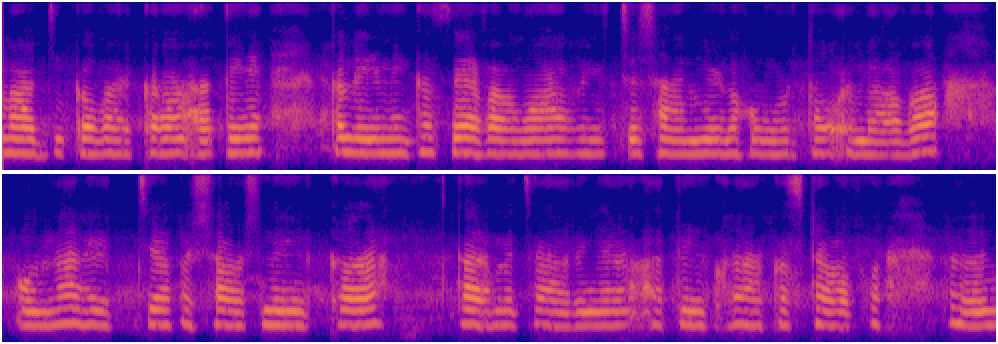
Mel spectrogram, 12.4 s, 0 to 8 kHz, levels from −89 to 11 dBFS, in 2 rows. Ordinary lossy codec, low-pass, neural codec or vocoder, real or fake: none; none; codec, 16 kHz, 2 kbps, FreqCodec, smaller model; fake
